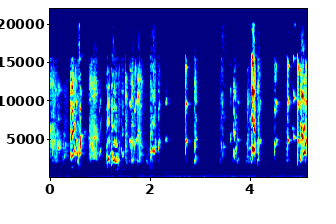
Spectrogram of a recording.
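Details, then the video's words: Morning chirping from Blue Opaline and Lutino Opaline lovebirds: loud clusters of shrill, rasping notes early on, then sparser sharp single chirps and short squawky bursts. "Lovebird Chirping Sounds and Call Sounds From Blue Opaline & Lutino Opaline"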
